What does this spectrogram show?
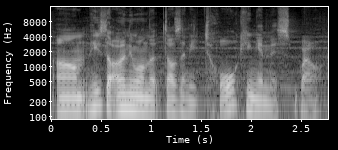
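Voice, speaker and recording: A man's voice: medium pitch, lively intonation, fairly quick. Chatty young man from Yorkshire, faint music. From West Yorkshire, England. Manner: chatty, lots of ums and restarts. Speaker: video host ranking episodes. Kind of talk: casual review monologue.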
